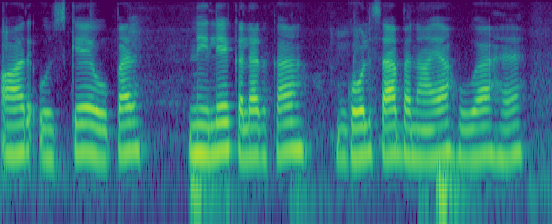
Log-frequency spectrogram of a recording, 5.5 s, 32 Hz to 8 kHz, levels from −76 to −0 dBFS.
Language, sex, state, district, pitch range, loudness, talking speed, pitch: Hindi, female, Jharkhand, Palamu, 170-185 Hz, -18 LUFS, 120 wpm, 180 Hz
